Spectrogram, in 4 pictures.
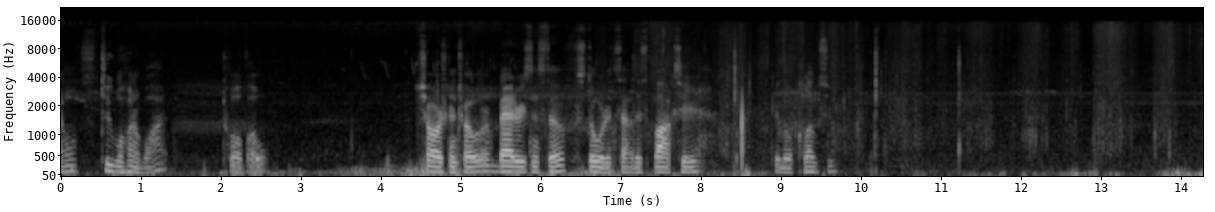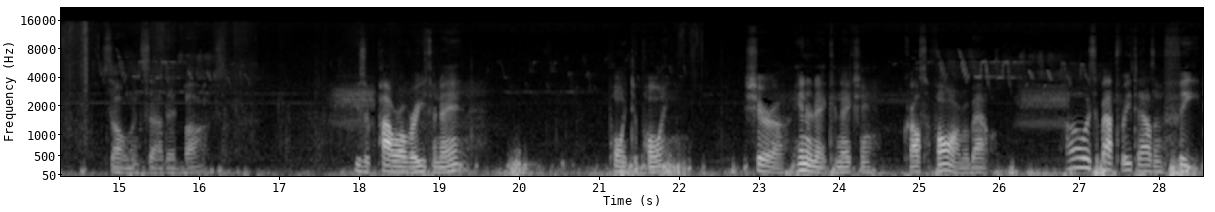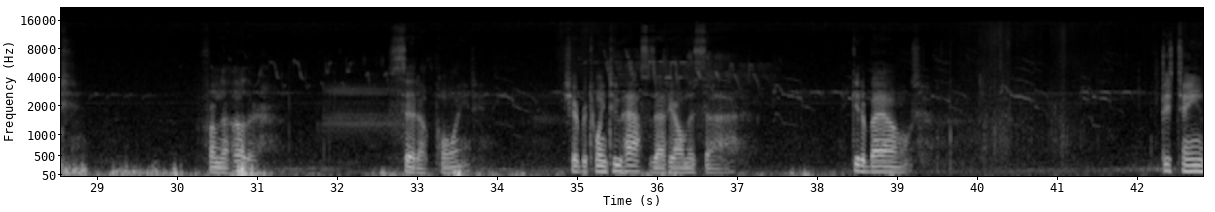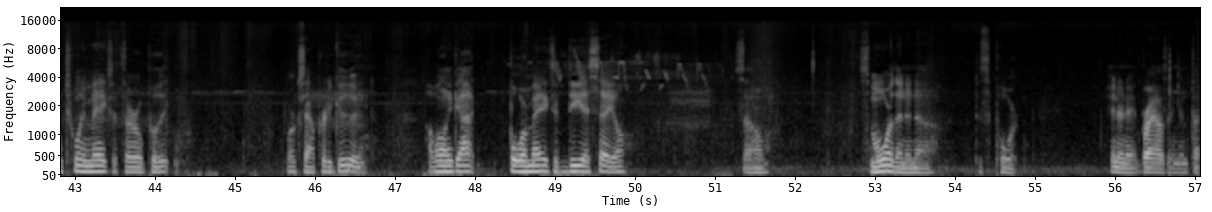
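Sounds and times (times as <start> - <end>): faint bird chirps: 0.0 - 57.0
footsteps through grass: 5.9 - 18.2, 39.4 - 53.1.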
